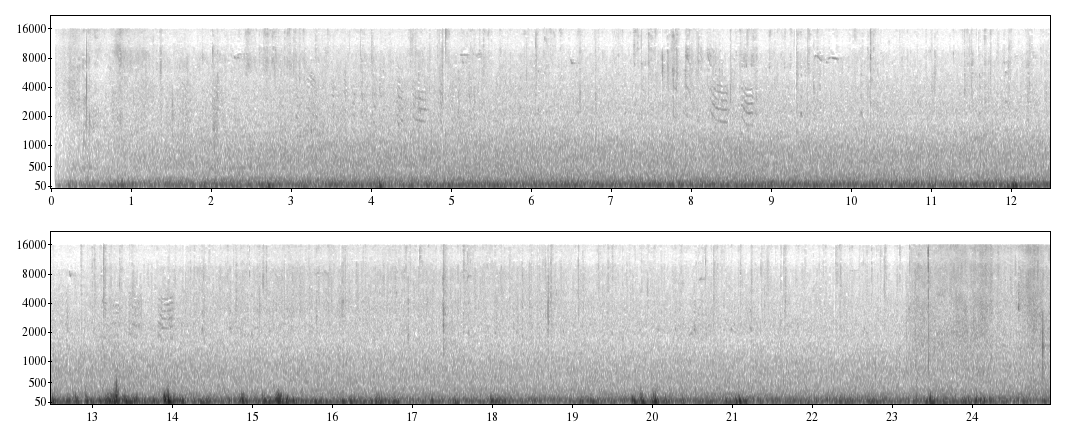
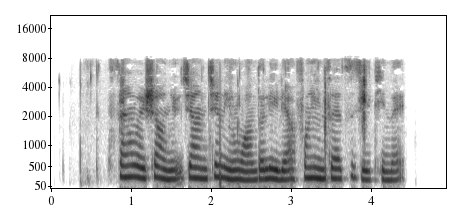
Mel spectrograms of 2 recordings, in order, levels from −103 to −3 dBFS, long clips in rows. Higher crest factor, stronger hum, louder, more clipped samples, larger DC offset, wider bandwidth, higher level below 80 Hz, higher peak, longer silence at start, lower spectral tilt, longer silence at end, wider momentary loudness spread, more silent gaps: about the same, 26 dB vs 22 dB; neither; second, -39 LUFS vs -23 LUFS; neither; neither; first, 16 kHz vs 8.2 kHz; first, -38 dBFS vs -64 dBFS; second, -10 dBFS vs -2 dBFS; second, 0.1 s vs 0.75 s; first, -7 dB/octave vs -3.5 dB/octave; second, 0 s vs 0.55 s; first, 14 LU vs 10 LU; neither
